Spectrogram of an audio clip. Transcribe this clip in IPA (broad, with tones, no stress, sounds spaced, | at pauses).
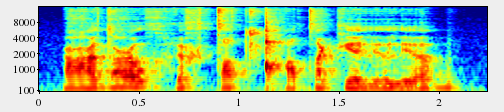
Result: ʕ ɐ˩˥ d ʕ o˦ x h ʏ˩˥ x tˤ ʉ˩˥ tˤ ǃʰ a˩˧ tˤ ɾ ʏ˦ kʲ a˥˩ lʲ o˩˥ lʲ ɐ˩˥ b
